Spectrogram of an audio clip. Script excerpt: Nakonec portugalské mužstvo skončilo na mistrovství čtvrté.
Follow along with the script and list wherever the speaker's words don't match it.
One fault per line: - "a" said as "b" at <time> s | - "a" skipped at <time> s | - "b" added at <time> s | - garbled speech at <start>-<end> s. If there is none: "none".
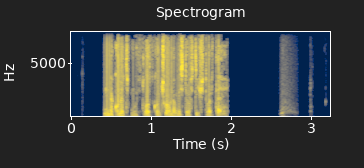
- "portugalské" skipped at 0.8 s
